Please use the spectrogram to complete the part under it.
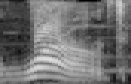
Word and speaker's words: world: 这里面一定要注意那个 world 的读音啊， world 一定要有那个 L 的发音，因为这个单词的的它是把它略读的，所以它听起来就是 you could be the world。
